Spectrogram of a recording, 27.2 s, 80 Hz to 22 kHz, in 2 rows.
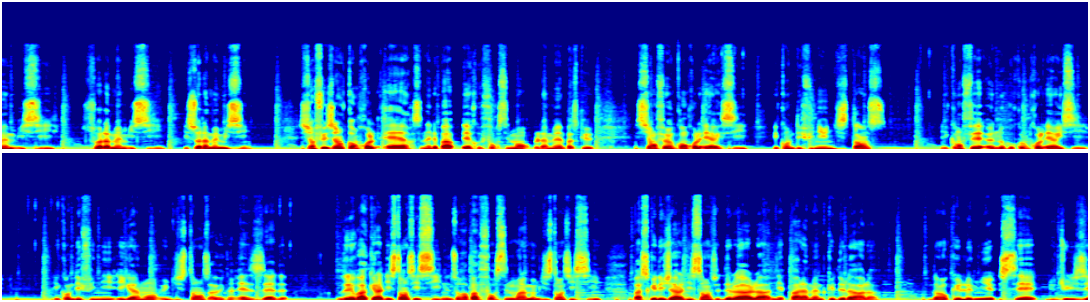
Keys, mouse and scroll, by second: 7.6 ctrl+r, 9.7 s, 12.5 ctrl+r, 14.5 s, 25.4 ctrl+z, 25.8 ctrl+z.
